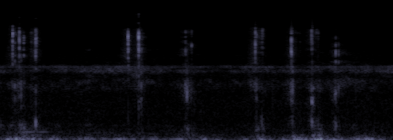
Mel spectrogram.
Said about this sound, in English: click at the highest number and drag down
